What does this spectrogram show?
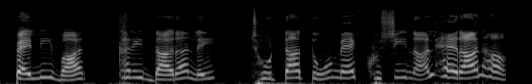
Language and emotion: Punjabi, surprised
